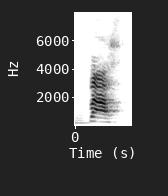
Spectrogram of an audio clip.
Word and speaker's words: bath: So if I want to pronounce this word, I should say bath. Bath. If my tongue is not outside, excuse me. If my tongue is not outside, then I am not pronouncing the word correctly. If my tongue is not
